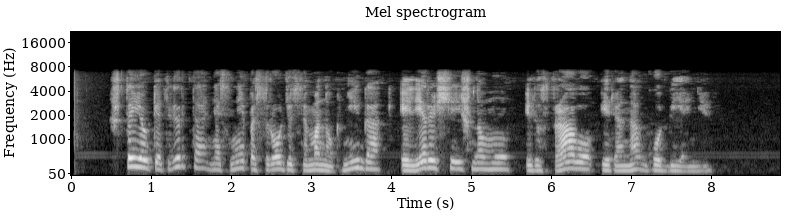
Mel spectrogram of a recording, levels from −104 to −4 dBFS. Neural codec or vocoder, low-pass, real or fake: none; 7.2 kHz; real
